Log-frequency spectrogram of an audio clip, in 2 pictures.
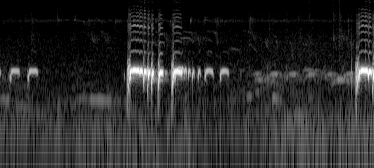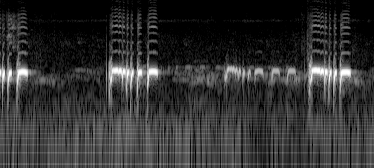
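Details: A local zebra dove used to provoke other zebra doves into song; four harsh, loud bursts of rapid cooing notes, each about half a second long, alternate with gentler rolling coo phrases.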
